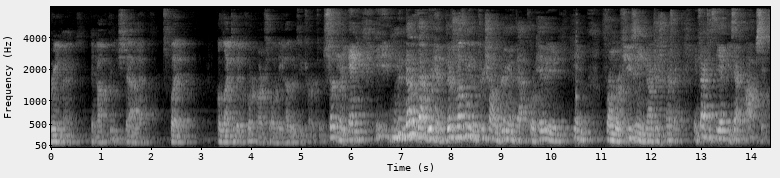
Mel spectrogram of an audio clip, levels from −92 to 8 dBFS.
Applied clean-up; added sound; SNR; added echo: neural separator model SepFormer DNS4.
